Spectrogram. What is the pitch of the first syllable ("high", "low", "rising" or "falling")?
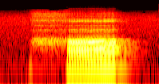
rising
